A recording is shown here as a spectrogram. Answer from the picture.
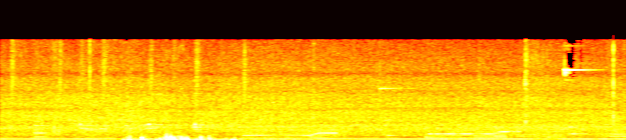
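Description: Background music: a simple light melody over a steady low drone. About a second in, a loud rustling bump lasts about a second.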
